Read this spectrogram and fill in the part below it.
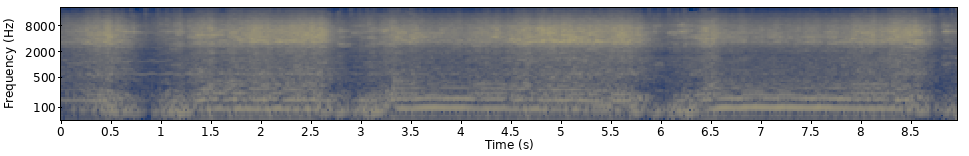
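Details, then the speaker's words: Jaguar XJS V12, first time running on its own after nearly two years off and a previous start that died instantly: deep, smooth note with revs blipped every few seconds, never stumbling. "It's running on its own. This is what I've been waiting for 18 months. Ever since getting the car. It runs! The XJS runs!"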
